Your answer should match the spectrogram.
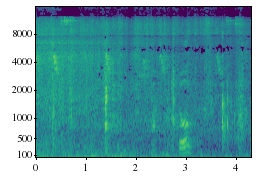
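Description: A few faint, short crunches and clicks as bananas are broken off the bunch and chewed by an Asian elephant.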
